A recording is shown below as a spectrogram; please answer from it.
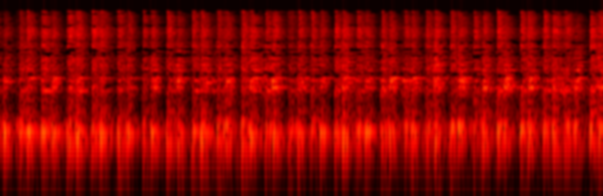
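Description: Garlic cloves rattling hard inside two bowls held rim to rim and shaken fast to knock the skins loose: a continuous rapid clatter, many hits a second.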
